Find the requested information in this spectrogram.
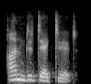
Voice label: "undetected", Indian

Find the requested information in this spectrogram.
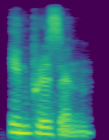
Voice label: "imprison", Indian

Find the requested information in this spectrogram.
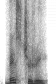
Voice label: "vestiary", Indian

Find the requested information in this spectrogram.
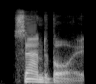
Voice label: "sandboy", British

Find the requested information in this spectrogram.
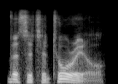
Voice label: "visitatorial", British

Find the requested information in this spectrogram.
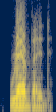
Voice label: "rebid", American

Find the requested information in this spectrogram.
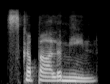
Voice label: "scopolamine", Indian

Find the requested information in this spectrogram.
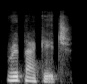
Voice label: "repackage", Indian

